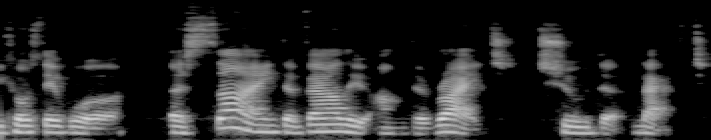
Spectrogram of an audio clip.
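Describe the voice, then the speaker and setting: Somewhat breathy and very deep, low in pitch, a woman speaks at a fairly slow pace. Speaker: programming instructor. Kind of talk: recorded lecture.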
